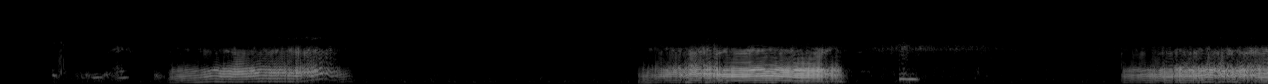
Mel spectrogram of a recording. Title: Funny snoring man 2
